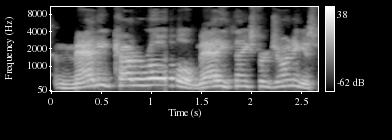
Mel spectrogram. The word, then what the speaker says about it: Cardarople: comedy reservation dogs which is great it's maddie cartero maddie thanks for joining us man how you doing thanks for having me and perfect pronunciation yeah you do have you have a tough name there but carter opal i got it right and my middle name's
